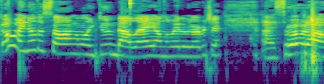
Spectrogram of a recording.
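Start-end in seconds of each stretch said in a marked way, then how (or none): 0.0-0.8 excited. Retold or imitated.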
